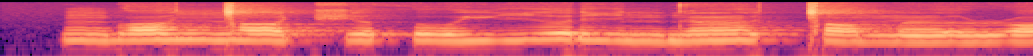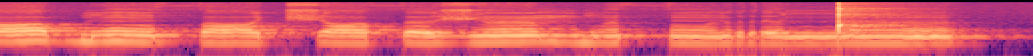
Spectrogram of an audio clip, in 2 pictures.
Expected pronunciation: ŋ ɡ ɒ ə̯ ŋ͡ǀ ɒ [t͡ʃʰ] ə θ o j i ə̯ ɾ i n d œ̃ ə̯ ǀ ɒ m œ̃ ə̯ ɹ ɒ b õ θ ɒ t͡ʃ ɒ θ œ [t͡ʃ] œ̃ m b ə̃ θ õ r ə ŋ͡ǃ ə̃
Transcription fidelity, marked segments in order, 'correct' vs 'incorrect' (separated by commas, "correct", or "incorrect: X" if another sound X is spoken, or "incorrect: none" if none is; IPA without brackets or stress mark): incorrect: t͡ʃ, incorrect: ʒ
